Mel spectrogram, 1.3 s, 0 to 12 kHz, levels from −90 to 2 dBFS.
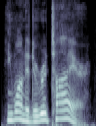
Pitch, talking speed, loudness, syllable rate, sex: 170 Hz, 190 wpm, -15 LUFS, 6.0 syllables/s, male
